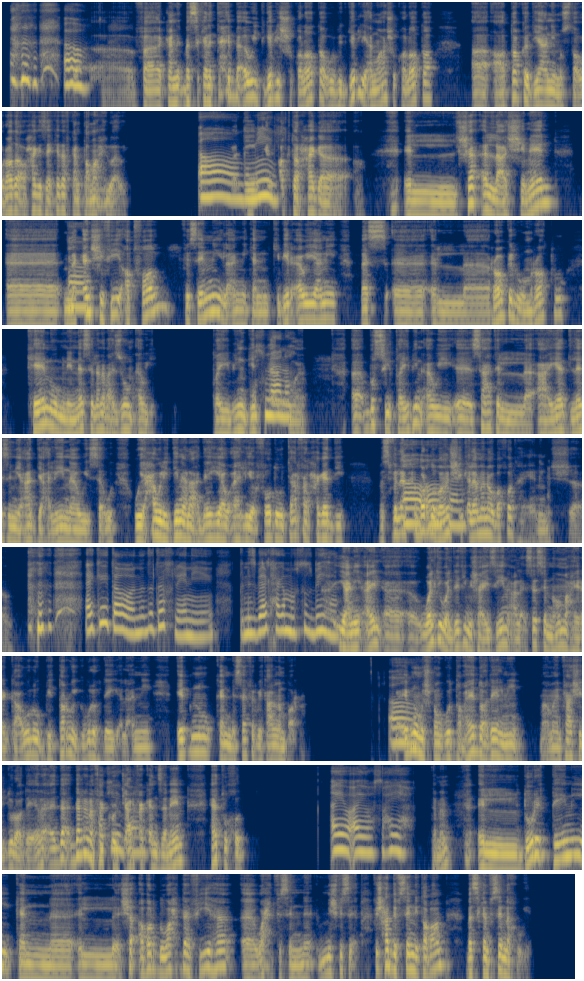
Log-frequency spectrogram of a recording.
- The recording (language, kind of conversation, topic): Arabic, podcast, إيه معنى كلمة جيرة بالنسبة لك؟
- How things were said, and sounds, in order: laugh; tapping; laugh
